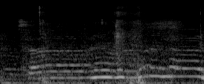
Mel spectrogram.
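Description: A child singing in long held notes that waver up and down.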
